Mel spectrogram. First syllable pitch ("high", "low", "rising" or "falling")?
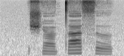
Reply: low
